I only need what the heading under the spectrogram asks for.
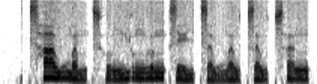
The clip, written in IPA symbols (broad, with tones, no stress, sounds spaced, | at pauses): t͡sʰ aː˥ w m ɐ˨ m t͡sʰ ʊ˨˥ ŋ j ʊ˥ ŋ l ʊ˥ ŋ t͡s e˨˧ j t͡s ɐ˨ w m ɐ˨ w t͡s ɐ˨˥ w t͡sʰ ɐ˧ ŋ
